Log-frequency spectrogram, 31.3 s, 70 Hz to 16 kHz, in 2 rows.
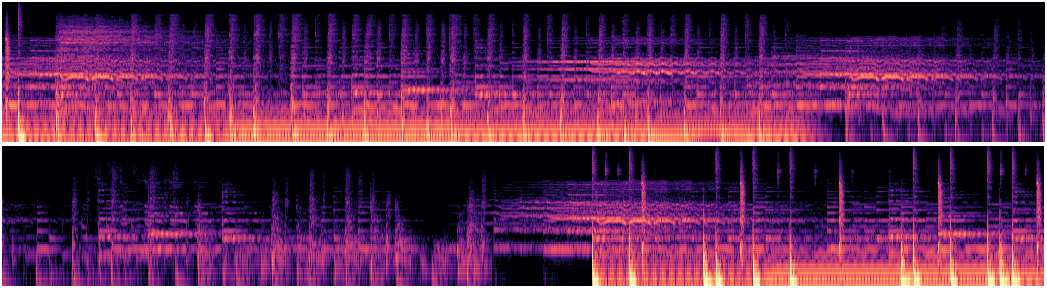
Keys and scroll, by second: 2.3 space, 10.8 space, 12.7 space, 19.7 space, 21.5 space, 22.4 space, 23.6 space, 24.3 space, 28.8 space.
